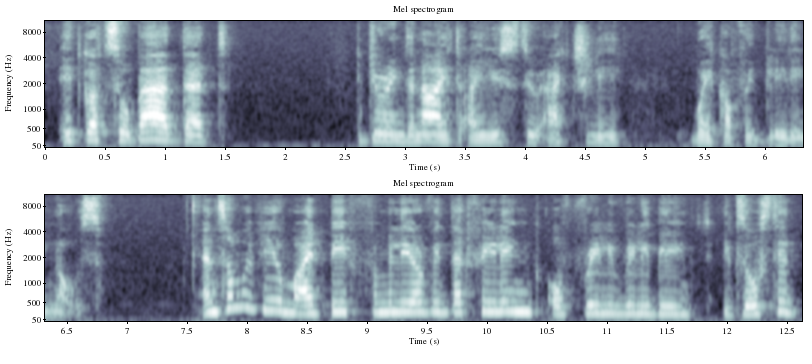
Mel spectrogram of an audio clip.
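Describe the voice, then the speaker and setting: A woman talks to viewers of a live stream as a sleep coach. Her voice sits a little low and has a gravelly, fry-edged texture. She chats loosely, with many fillers, and greets viewers by name. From Hungary. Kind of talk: Facebook Live talk to a group. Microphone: webcam or phone on a live stream.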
